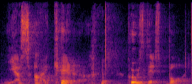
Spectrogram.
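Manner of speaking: a playful Keanu Reeves imitation, laughing halfway; Keanu Reeves as Duke Kaboom. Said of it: "every time he's like".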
